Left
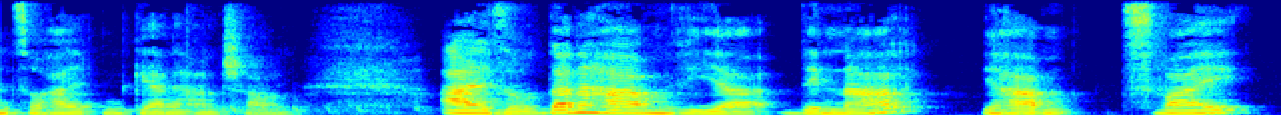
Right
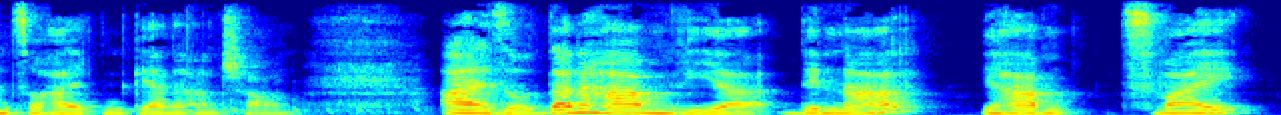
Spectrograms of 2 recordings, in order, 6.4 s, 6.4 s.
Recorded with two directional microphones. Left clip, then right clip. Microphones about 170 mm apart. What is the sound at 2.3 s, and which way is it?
Speech, 35° right (ahead or behind).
